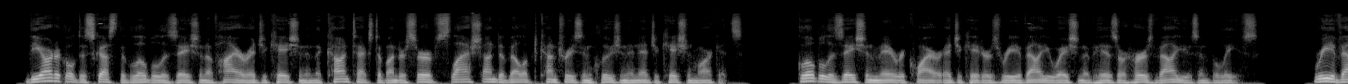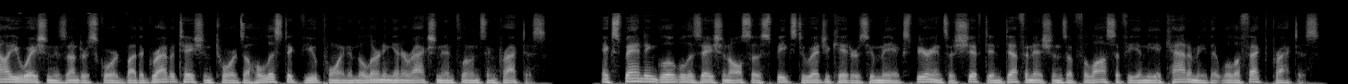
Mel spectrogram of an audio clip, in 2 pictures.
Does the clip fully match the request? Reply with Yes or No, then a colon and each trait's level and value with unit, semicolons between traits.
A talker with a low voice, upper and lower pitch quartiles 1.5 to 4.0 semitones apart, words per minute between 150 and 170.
Yes: very low, 95 Hz; average, 2.7 semitones; average, 155 wpm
